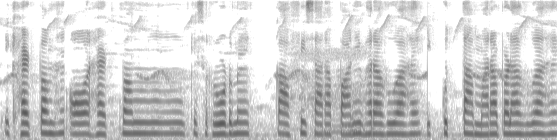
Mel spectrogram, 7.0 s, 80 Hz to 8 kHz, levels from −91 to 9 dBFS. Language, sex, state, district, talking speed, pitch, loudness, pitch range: Hindi, female, Uttar Pradesh, Etah, 190 wpm, 220 Hz, -35 LUFS, 215-225 Hz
